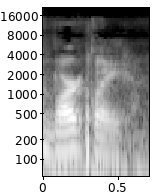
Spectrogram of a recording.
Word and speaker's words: Berkeley: It's a Berkeley, and I'm learning to say that and get my mind wrapped around that that is the correct pronunciation of this car.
